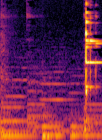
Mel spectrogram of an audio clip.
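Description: A single bright clink of a fruit vendor's struck glass chime rings out near the end, its high tones lingering briefly over a low, steady background hum.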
